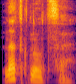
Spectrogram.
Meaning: 1. to run against, to stumble on, to hit on 2. to stumble upon, to come across, to encounter by chance
- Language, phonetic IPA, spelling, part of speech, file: Russian, [nɐtkˈnut͡sːə], наткнуться, verb, Ru-наткнуться.ogg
